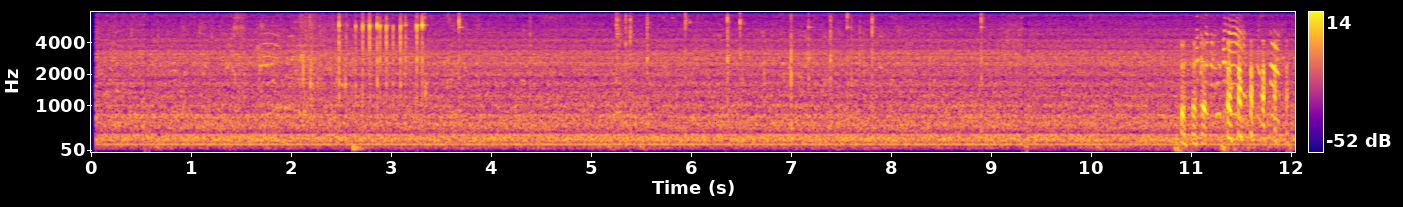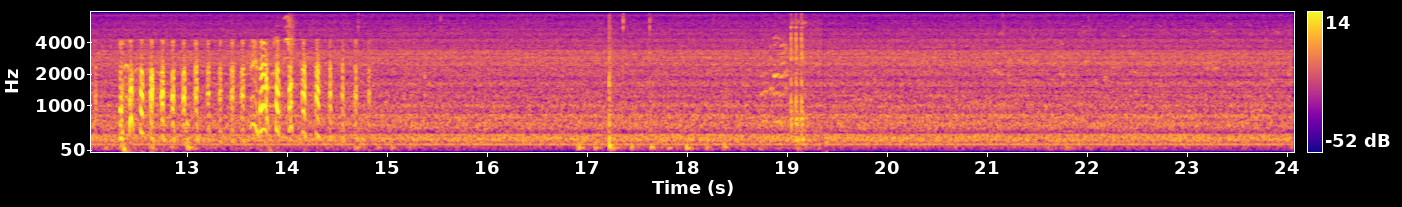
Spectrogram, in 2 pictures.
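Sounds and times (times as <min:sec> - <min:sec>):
seasoning tapping from cup: 0:17.0 - 0:18.6
wooden spoon knocking pan: 0:17.0 - 0:18.6.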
